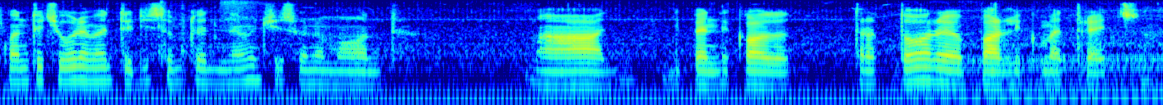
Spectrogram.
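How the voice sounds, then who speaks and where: With audible echo in the room, a man talks at a moderate pace, leaving long, frequent pauses. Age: 20s. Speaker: gaming streamer. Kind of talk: casual chat.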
